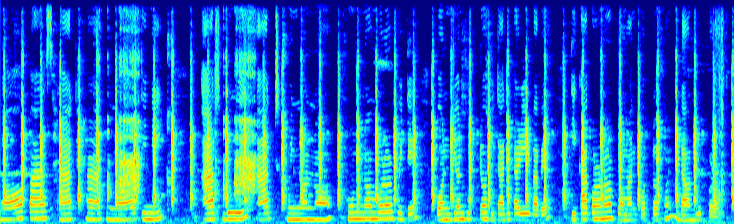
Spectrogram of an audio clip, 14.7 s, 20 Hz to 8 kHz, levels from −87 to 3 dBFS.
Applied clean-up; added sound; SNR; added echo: classical method log-MMSE.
